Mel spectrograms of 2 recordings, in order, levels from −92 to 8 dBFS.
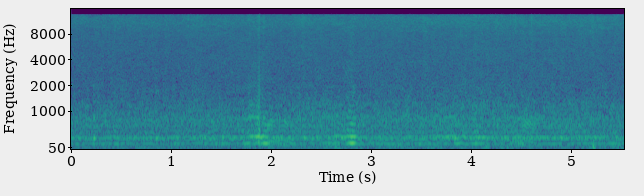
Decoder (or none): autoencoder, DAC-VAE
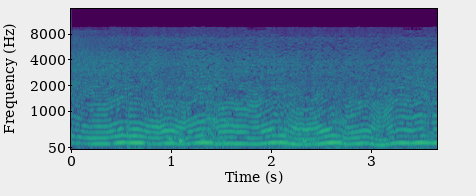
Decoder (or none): none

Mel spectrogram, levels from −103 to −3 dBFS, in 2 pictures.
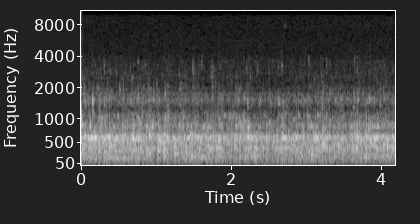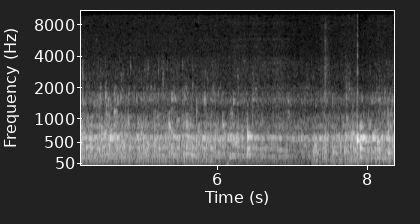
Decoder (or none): none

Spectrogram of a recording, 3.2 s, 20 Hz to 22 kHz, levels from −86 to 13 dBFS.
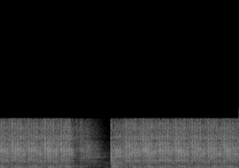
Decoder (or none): autoencoder, DAC-VAE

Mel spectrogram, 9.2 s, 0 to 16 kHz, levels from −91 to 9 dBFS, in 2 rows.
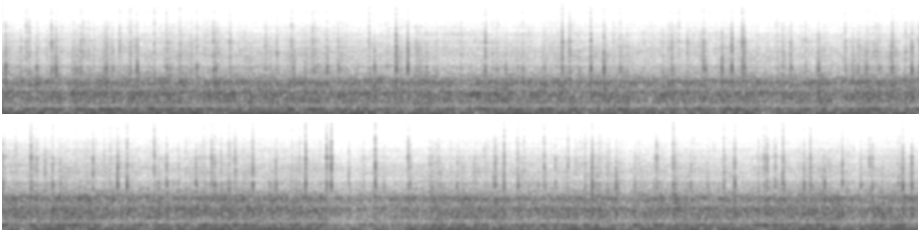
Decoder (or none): autoencoder, DAC-VAE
